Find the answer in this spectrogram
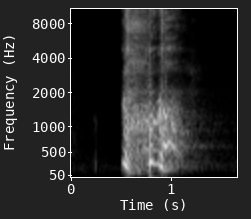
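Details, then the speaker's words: A preacher with a hoarse voice, who says they keep coughing all the time, gives one short, rough, partly voiced cough close to a throat clear during a sermon in a quiet room. "Minha voz está rouca tô tossindo toda hora é uma pequena tribulação"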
